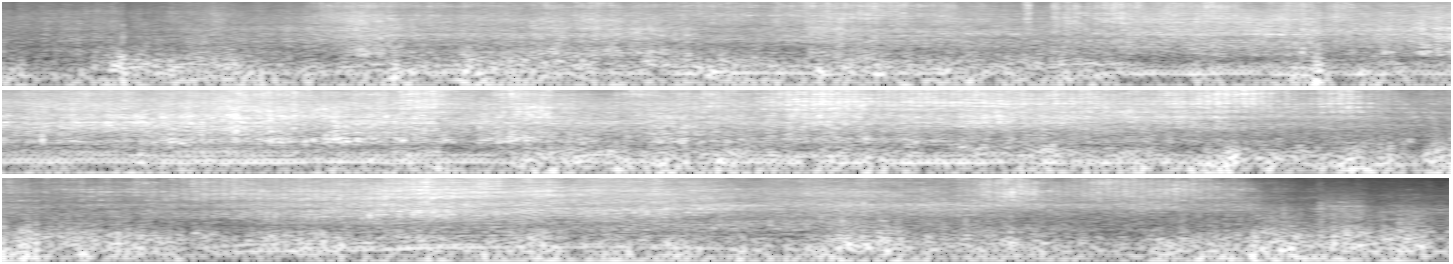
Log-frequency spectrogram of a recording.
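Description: Tracked MAX ATV's engine running under load as the machine is driven through snow, its pitch rising and falling with the throttle.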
